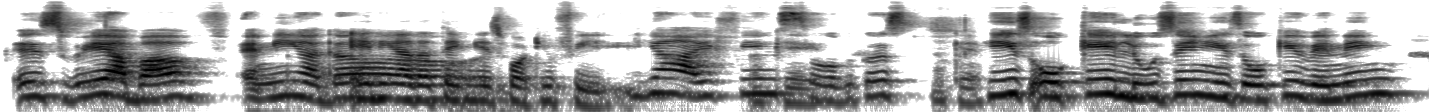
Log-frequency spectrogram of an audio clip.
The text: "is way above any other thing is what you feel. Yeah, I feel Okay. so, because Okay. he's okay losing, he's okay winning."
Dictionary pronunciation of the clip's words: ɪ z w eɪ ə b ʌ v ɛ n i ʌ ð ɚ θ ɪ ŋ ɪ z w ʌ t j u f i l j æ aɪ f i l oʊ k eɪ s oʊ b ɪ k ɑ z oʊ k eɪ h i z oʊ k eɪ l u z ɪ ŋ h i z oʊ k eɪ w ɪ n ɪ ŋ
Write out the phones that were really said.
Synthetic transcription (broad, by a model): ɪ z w eɪ ə b ʌ v ɛ n i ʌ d ɚ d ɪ ŋ ɪ z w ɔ t j u f i l j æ aɪ f i l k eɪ s oʊ b ɪ k ɑ z oʊ k eɪ h i z oʊ k eɪ l u z ɪ ŋ h i z oʊ k eɪ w ɪ n ɪ ŋ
